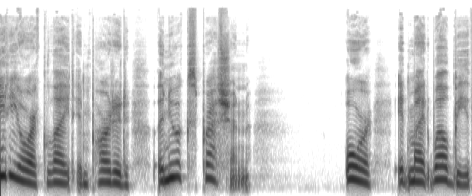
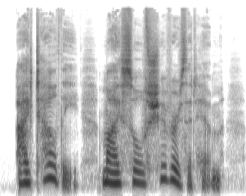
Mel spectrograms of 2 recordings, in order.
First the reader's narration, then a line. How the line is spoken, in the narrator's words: muttered the minister again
